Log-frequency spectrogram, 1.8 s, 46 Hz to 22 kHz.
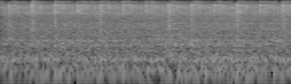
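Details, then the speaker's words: Volkswagen Vanagon, 136,519 miles, at idle: fast, light ticking puff on the exhaust note, almost lifter-like; suspected exhaust manifold leak, possibly snapped manifold bolts, not confirmed. "that sounds like an exhaust leak those are fun because it's probably at the manifold manifold bolts are notorious for snapping"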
